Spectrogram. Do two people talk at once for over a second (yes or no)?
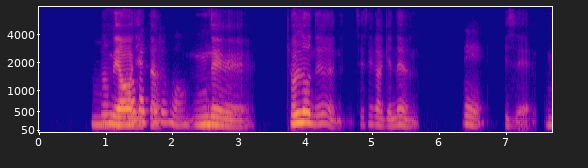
yes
